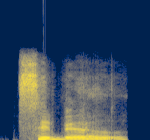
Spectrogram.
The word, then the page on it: sibyl: Indian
